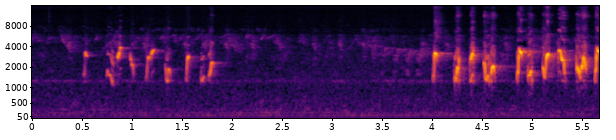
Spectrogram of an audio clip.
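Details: Red-whiskered bulbul singing a 'double song' (phrase style named เพลงเบิ้ล), recorded 24 February 2021: two bursts of rapid, bright whistled notes, about seven notes in each, some rising, some falling, separated by a pause of around two seconds.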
